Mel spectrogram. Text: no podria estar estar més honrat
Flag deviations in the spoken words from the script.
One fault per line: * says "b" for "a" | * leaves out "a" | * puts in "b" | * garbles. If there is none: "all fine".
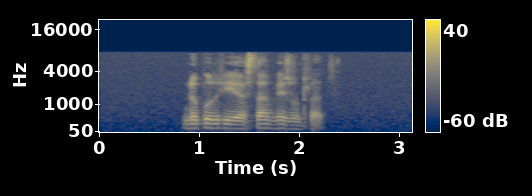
* leaves out "estar"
